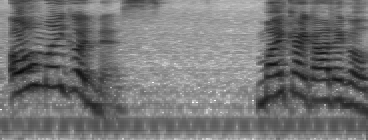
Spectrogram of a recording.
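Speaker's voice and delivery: high and loud, hurried; retold excited hurry to hang up; excited rush. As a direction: burst out to the husband in excitement. Rushing off phone, excited.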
